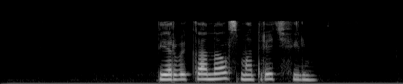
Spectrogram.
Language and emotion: Russian, neutral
